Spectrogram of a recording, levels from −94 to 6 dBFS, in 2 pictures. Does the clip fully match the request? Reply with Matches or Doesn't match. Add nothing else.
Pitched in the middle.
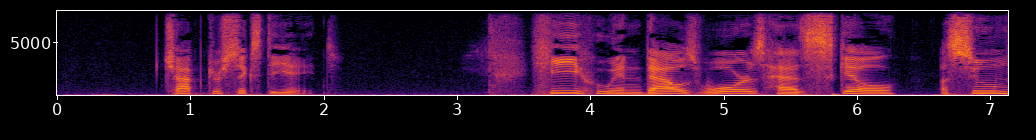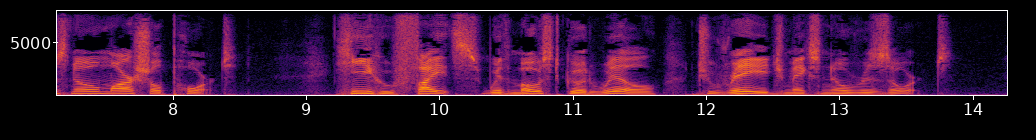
Matches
